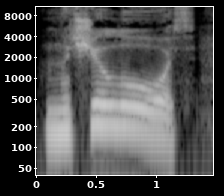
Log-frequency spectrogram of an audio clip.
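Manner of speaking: very slow, lightly voiced long-suffering groan; weary sigh. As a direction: drag it out, resigned. Max's weary thought.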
